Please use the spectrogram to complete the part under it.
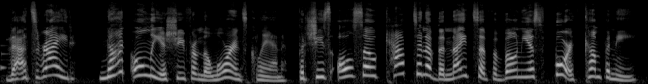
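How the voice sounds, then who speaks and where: A woman's voice: sits high, big pitch swings, moderate pace, dry recording. A woman playing a perky, upbeat young scout in a video game, friendly and encouraging. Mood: friendly, explaining. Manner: bright-spirited, encouraging, friendly. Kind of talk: scripted video game character acting.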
